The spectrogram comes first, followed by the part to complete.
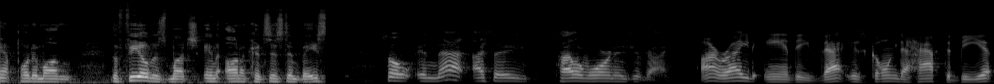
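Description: The recording likely switched to a poorer input device at 3.25 s, just after "in on a consistent". In this speech clip, a 0.2 s silence marks the switch. Afterwards the voice turns dull, with nothing above 4.7 kHz, drops about 10 dB, and carries a faint new noise floor.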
